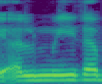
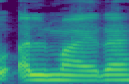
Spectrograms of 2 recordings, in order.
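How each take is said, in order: First: Said in the usual way. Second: अलमायरा said as al-my-ra; correct pronunciation shown. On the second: Shown as a demonstration. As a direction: give अलमायरा an "eye" vowel, not "ee". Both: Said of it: "जो इसकी pronunciation है".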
